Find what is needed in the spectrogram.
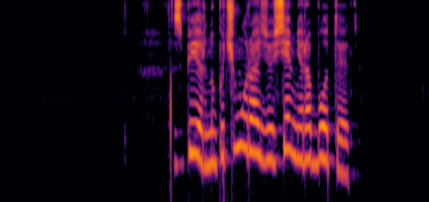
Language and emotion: Russian, sad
